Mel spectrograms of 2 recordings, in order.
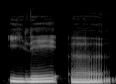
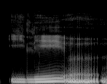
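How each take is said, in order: Both takes have the same delivery.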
